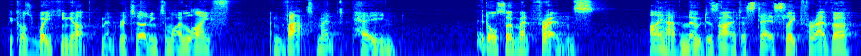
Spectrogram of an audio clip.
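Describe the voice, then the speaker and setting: A man reading a story aloud as a scripted narrator. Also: on the low side. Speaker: narrator, audiobook reader. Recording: echoey room, audible background noise.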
